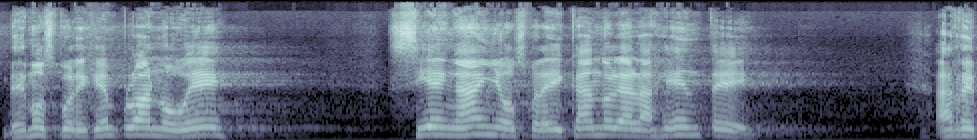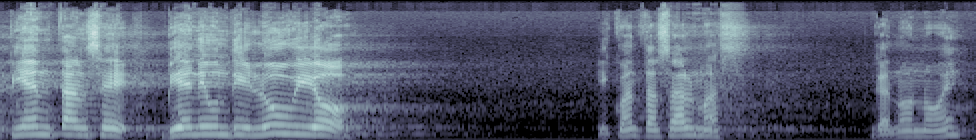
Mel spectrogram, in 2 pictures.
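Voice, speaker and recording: A male pastor preaching a sermon, with fervent rises to loud exclamations and drops to low, quiet lines. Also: slow, pauses often. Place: church hall. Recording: long church hall reverb.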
